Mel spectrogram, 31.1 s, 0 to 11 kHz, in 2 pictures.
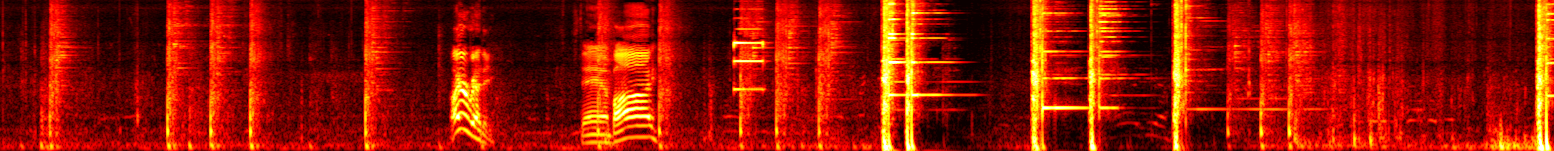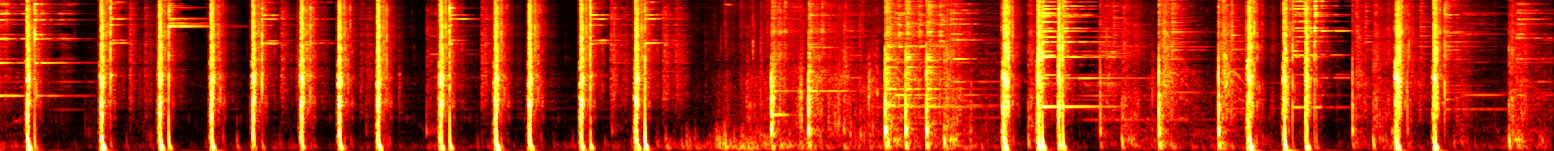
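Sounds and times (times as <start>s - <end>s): steel target plates ringing: 7.4s - 7.8s, 8.8s - 13.2s, 15.4s - 19.1s, 19.8s - 20.6s, 21.4s - 22.4s, 23.3s - 31.0s
rapid gunshots: 25.6s - 30.2s.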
